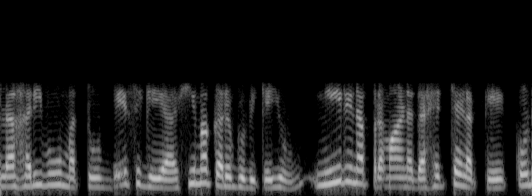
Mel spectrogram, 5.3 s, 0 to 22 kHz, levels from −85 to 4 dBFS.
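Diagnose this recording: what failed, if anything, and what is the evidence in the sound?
At the codec stage, the speech passed through a G.729 codec at 8 kbit/s. Nothing survives outside roughly 250 Hz to 3.7 kHz, and the frame-by-frame pulse-and-filter rebuild leaves speech plainly rough and synthetic throughout, with a thin, band-limited telephone sound.

At the network stage, packets went missing and the G.729 decoder covered the gaps with VoIP packet loss concealment. From 1.11 to 1.27 s and from 3.81 to 4.01 s, speech is stretched and fades. The gaps of about 30 ms and 20 ms fit three and two lost 10 ms frames. Distortion persists past each gap while the decoder's state recovers.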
